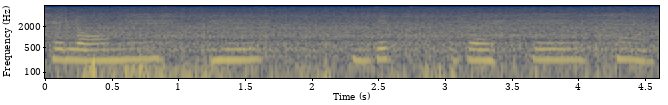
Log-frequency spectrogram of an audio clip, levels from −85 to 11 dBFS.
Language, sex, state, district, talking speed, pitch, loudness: Hindi, female, Madhya Pradesh, Katni, 65 wpm, 230 Hz, -18 LUFS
